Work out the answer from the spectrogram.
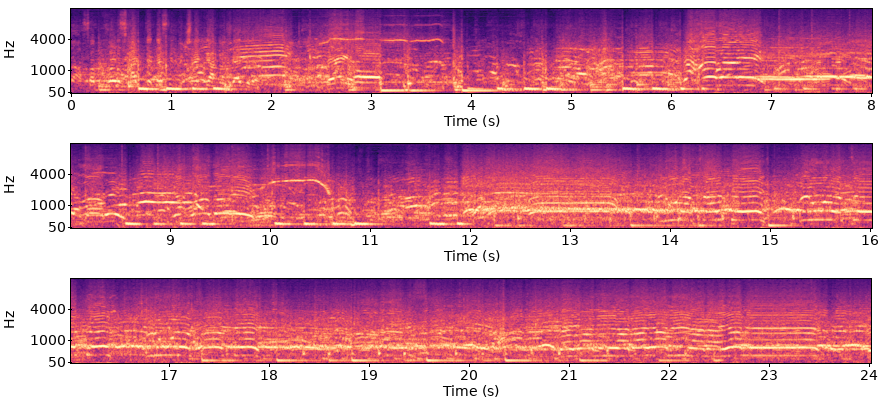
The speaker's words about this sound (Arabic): ده فيديو اتبعت لي مخصوص من القلب من الملعب. شوف الجماهير كانت قلبها ازاي وكان واقفة مع الاسماعيلي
